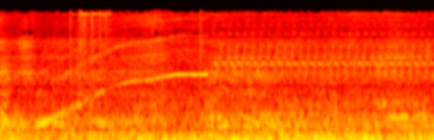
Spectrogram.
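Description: High School of the Dead pachislot machine playing its sound effect as the ART bonus mode starts: a tone sweeping upward over about a second and a half, then a high steady tone pulsing rapidly for about two seconds. A steady low hum of the game hall runs underneath.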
